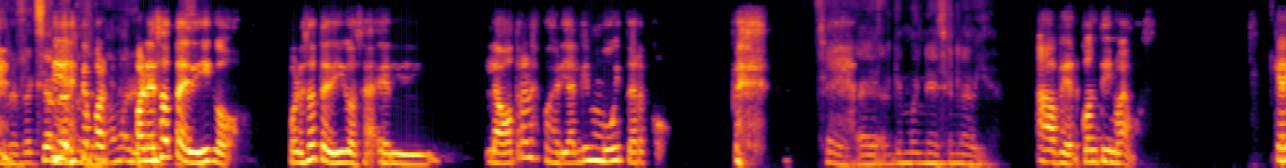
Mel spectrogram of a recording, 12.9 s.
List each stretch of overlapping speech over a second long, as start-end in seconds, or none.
0.6-2.2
